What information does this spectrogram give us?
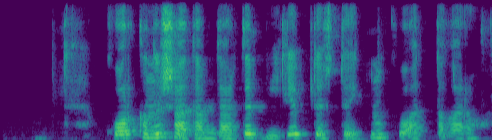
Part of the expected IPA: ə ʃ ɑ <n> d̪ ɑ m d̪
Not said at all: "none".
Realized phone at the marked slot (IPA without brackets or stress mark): none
